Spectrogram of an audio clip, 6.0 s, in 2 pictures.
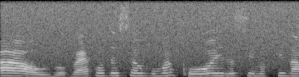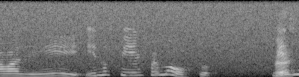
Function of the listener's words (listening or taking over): listening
